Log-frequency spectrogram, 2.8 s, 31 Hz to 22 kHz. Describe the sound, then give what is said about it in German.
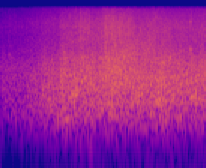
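Steady rush of surf from the turquoise sea washing onto the shore by the coastal road to the lagoon enclosed by the main island of Tarawa, Kiribati, a broad continuous hiss swelling slightly after the first second, with some wind noise and no voices. “Und da stehe ich jetzt am türkisblauen Meer, an der Küstenstraße zur Lagune, die von der 32 Quadratkilometer großen, bumerangförmigen Hauptinsel Tarawa umschlossen wird.”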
